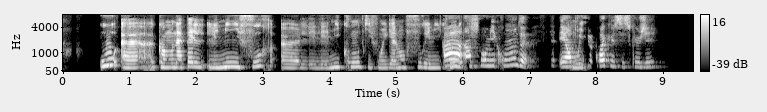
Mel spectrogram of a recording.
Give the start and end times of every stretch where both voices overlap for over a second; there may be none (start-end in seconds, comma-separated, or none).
none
